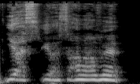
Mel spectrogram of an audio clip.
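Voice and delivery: high-pitched mock cry of a player wanting the ball; put-on high, excited shout; imitated player's excited call. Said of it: "didn't say it like that".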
